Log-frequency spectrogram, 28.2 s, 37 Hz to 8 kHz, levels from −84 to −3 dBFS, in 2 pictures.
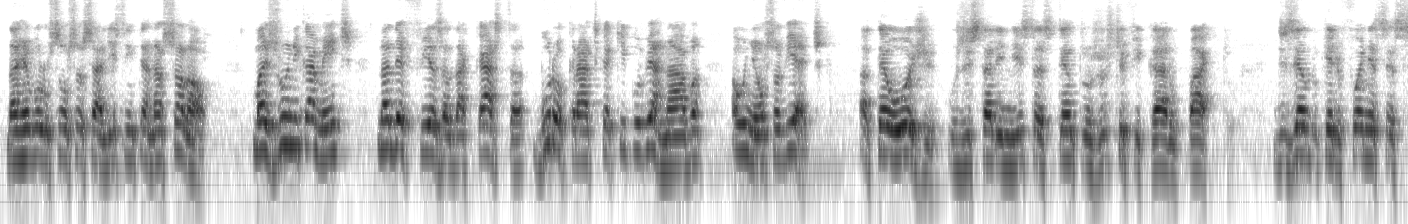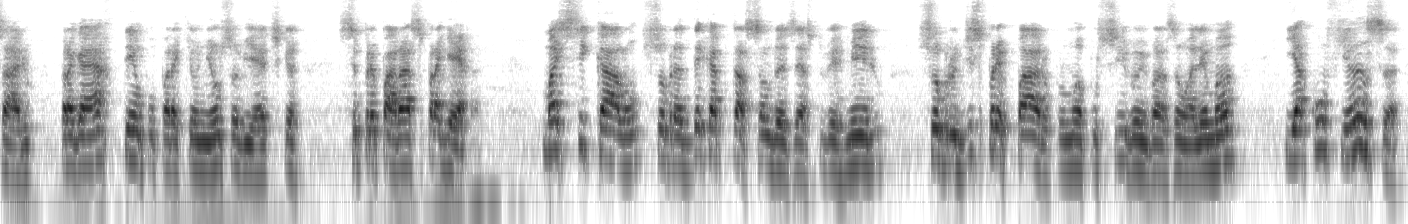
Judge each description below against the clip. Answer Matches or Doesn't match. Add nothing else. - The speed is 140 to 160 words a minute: Doesn't match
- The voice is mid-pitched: Matches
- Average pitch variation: Doesn't match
